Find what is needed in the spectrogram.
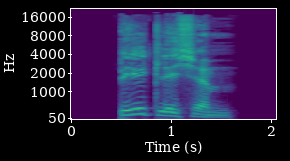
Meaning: strong dative masculine/neuter singular of bildlich
- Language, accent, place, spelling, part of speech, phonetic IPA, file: German, Germany, Berlin, bildlichem, adjective, [ˈbɪltlɪçm̩], De-bildlichem.ogg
